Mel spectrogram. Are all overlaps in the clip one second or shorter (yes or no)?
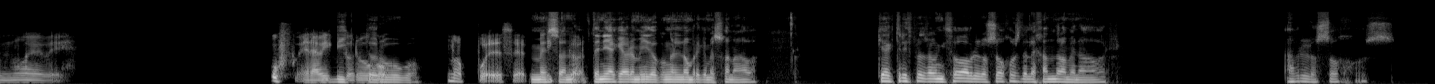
yes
